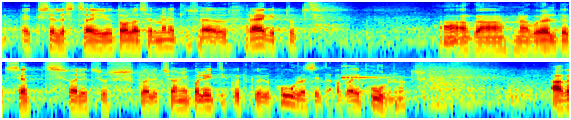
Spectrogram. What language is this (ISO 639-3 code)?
est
